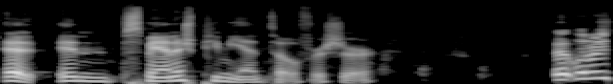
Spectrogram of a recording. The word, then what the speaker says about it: pimiento: I'm an idiot aren't I no no people pronounce it pimento but it's it in Spanish pimiento for sure it literally says Queen olive stuff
